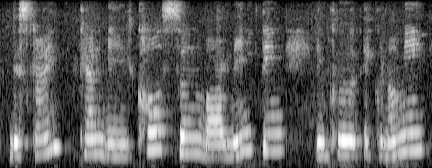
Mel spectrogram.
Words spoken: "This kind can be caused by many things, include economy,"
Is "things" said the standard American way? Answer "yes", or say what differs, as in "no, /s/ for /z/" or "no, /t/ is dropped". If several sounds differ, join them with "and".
no, /z/ is dropped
